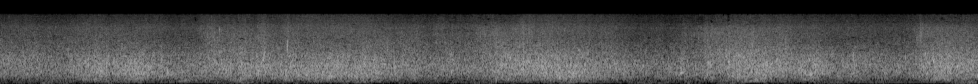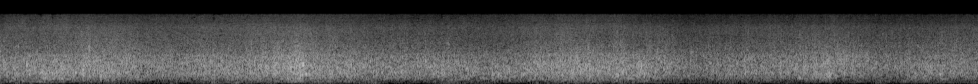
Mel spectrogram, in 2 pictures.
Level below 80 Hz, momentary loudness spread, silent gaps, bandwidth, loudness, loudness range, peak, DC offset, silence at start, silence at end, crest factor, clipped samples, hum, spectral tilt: -62 dBFS; 6 LU; none; 11.5 kHz; -25 LUFS; 2 LU; -6 dBFS; under 0.1%; 0 s; 0 s; 20 dB; under 0.1%; none; -1.5 dB/octave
